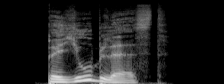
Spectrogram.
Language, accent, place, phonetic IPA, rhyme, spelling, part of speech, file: German, Germany, Berlin, [bəˈjuːbləst], -uːbləst, bejublest, verb, De-bejublest.ogg
- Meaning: second-person singular subjunctive I of bejubeln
